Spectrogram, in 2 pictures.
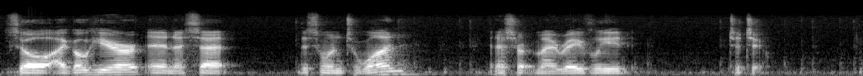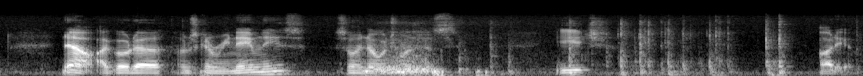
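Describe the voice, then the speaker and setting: A man giving an unscripted, casual software tutorial, explaining step by step and correcting himself as he goes. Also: on the low side, steady tone, a little slow, pauses often. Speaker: tutorial presenter. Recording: clear background noise.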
